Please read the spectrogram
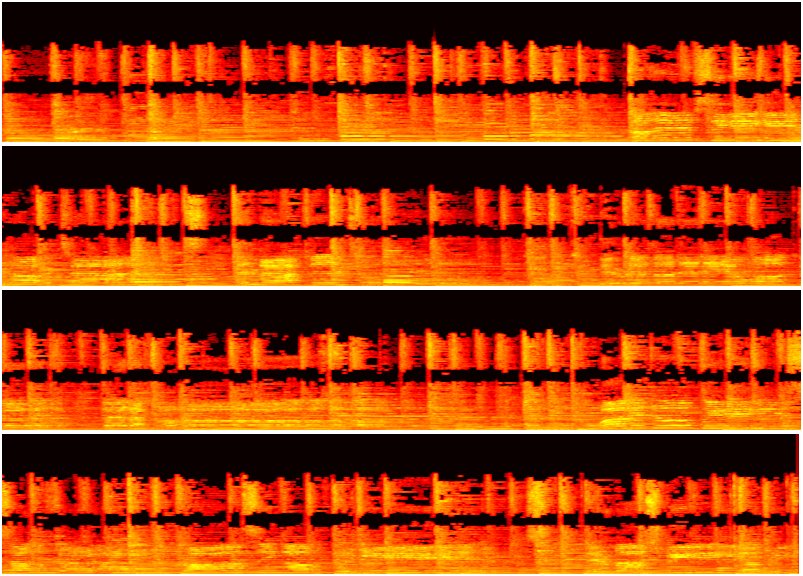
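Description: Acoustic string band playing a country-style song: an acoustic guitar strumming chords over upright bass notes, with a lap-played resonator guitar (dobro) sliding and wavering through the melody.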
